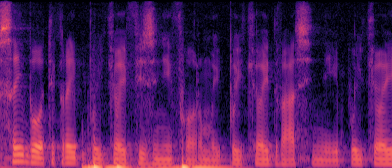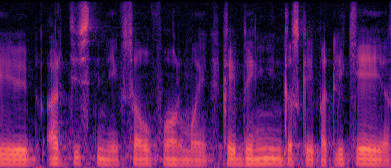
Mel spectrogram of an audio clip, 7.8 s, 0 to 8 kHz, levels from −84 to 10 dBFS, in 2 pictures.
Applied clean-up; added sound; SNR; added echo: none; none; none; none.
